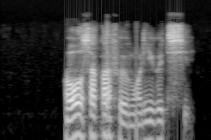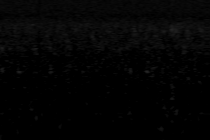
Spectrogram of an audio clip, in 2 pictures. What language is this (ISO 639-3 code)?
jpn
